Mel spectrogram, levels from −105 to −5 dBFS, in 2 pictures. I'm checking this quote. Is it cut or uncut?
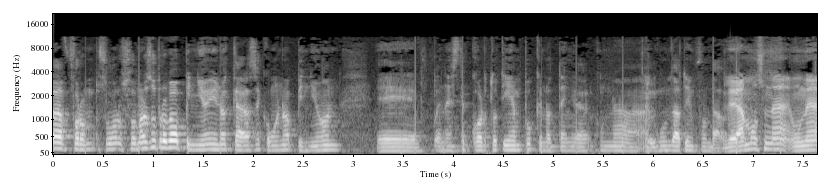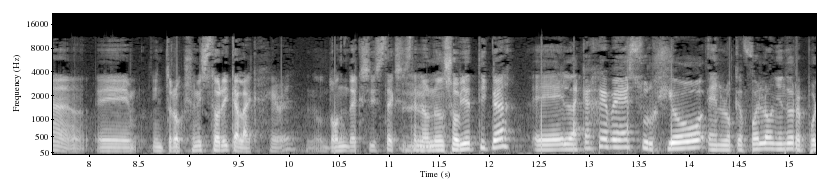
cut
